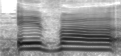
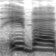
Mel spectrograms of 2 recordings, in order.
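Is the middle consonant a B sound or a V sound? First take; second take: V; B. First: The middle consonant is a V sound. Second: The middle consonant is a B sound. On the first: This is how the name is said at home. "it's Eva for us" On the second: This is how locals say the name. "I guess they pronounce it Eba"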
